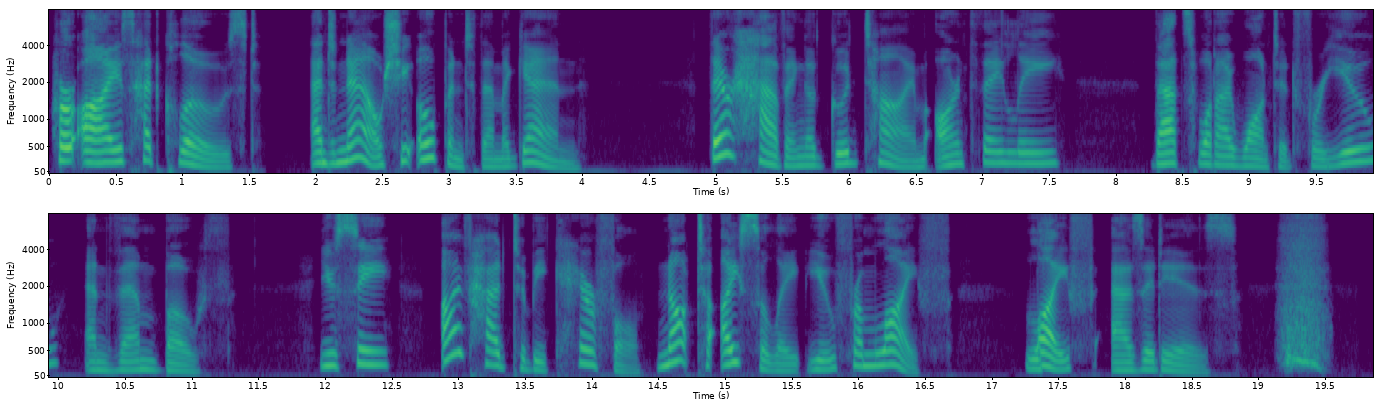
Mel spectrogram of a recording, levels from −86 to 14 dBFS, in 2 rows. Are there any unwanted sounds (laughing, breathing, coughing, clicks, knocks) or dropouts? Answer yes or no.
yes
